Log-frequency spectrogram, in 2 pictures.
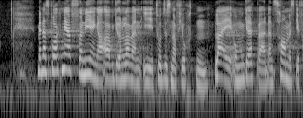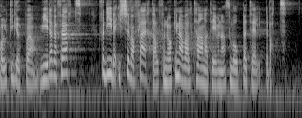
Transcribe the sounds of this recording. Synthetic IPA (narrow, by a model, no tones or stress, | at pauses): mɛd̪ɛnspʁoːknɪəfɔnyːɪŋɑʔɑʋɡʁʉnloːʋəniːt̪ʰuːt̪ʉːsn̩oːfjʊʁt̪n̩b̥læɪʔʊmɡʁeːpəd̪ɛnsɑːmɪskəfɔlkəɡʁʉpːəʁʋiːd̪ɑʁəføːʁt̪ | fɔɖ̪iːd̪ɛːʔɪçːəʋɑʁflæɪʁt̪ʰɑlfɔʁnoːkənɑʋɑlt̪ʰæʁnɑt̪ʰiːʋənəsɔmʋɑʁʊpːət̪ʰɪld̪ɛbɑt̪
